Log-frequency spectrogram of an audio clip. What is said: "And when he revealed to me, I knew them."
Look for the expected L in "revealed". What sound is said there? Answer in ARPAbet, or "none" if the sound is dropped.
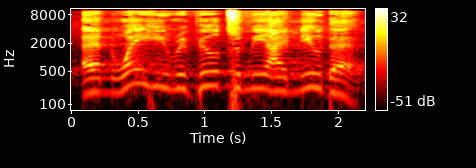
L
